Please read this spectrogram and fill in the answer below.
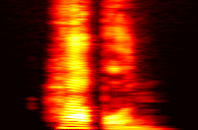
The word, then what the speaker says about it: hapon: Hapunan is spelled as H-A-P-U-N-A-N. It means dinner. Hapunan comes from the root word hapon. Hapon. Hapon, which is spelled as H-A-P-O-N.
